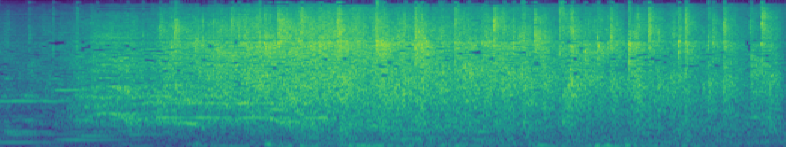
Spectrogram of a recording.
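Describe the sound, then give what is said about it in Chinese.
Audience applause at a traditional Chinese comic crosstalk performance: dense, steady clapping that swells in the first half-second and holds loud and even throughout, with no talk over it. “感谢您掌声鼓励”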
